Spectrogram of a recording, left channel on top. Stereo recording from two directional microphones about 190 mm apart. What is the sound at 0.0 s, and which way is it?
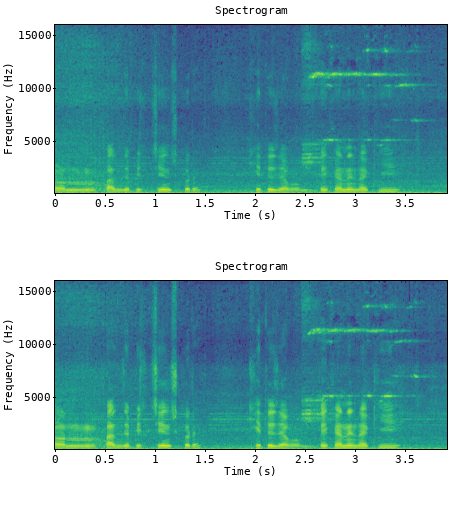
Speech, centre (ahead or behind).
